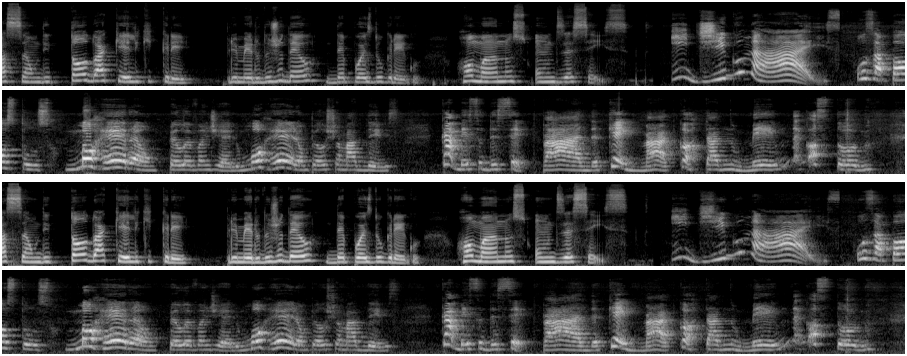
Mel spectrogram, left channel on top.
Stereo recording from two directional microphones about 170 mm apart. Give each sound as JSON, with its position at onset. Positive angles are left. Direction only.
{"t": 0.0, "sound": "speech", "side_deg": -40}
{"t": 5.3, "sound": "speech", "side_deg": -25}
{"t": 5.5, "sound": "speech", "side_deg": -40}
{"t": 6.7, "sound": "a woman's voice", "side_deg": 15}
{"t": 13.9, "sound": "a woman's voice", "side_deg": 10}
